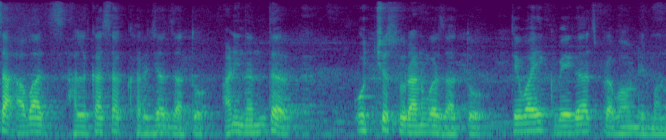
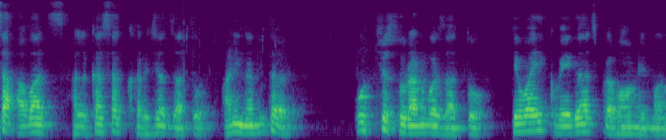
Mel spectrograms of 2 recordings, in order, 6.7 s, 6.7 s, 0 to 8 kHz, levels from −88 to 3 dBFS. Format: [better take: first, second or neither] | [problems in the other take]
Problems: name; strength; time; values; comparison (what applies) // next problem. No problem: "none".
first | noise reduction (neural mask model DeepFilterNet 3)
